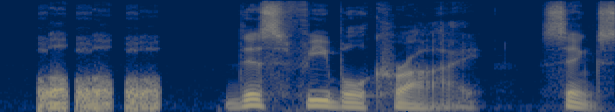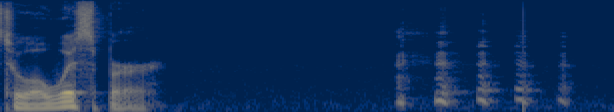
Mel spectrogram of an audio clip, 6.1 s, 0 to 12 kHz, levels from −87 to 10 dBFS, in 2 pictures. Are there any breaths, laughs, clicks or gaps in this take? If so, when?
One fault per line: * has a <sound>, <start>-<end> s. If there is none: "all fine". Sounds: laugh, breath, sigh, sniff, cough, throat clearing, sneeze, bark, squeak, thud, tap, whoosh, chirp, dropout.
* has a laugh, 0.2-0.8 s
* has a laugh, 5.0-6.0 s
